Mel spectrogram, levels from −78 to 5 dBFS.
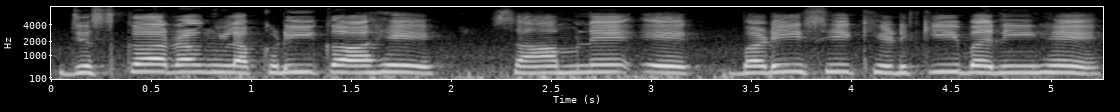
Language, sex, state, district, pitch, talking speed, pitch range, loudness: Hindi, male, Madhya Pradesh, Bhopal, 245 Hz, 135 wpm, 235-260 Hz, -14 LUFS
